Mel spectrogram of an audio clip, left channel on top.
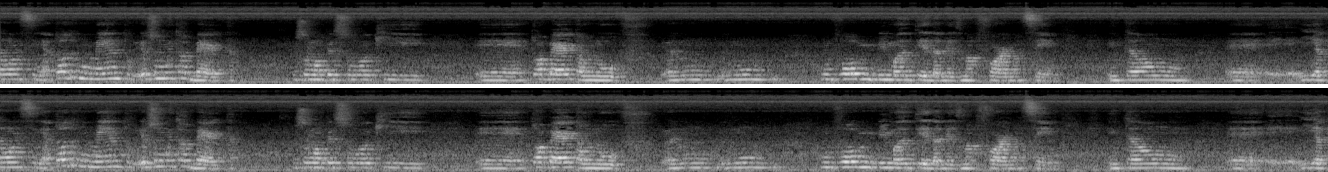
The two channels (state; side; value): normal; both; correlation 0.57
